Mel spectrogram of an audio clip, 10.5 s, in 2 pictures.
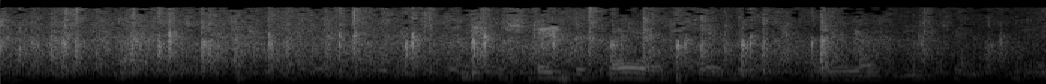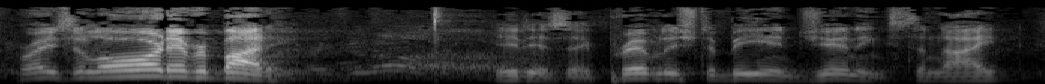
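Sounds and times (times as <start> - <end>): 
church audience hand clapping: 0.0 - 5.7
speech: 5.3 - 6.8, 7.7 - 10.4.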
